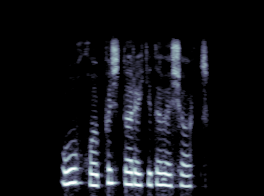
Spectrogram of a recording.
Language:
Kurdish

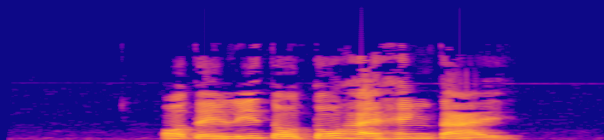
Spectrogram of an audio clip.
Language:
Cantonese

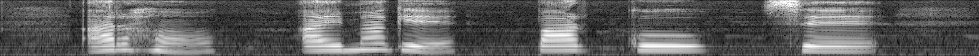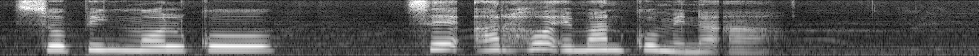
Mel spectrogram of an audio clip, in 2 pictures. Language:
Santali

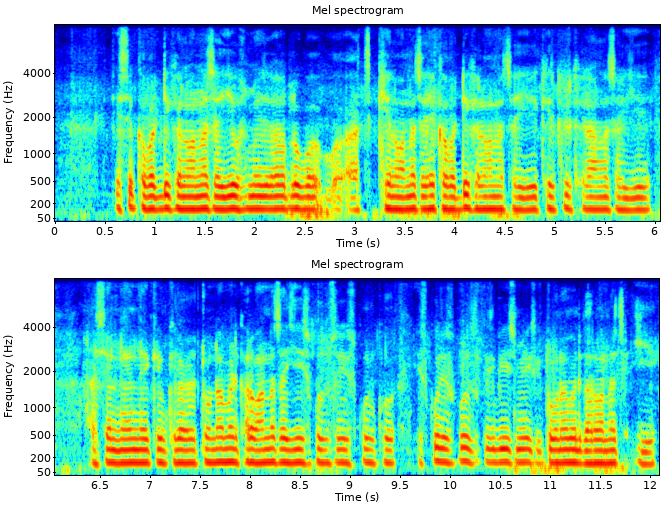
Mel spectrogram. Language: Hindi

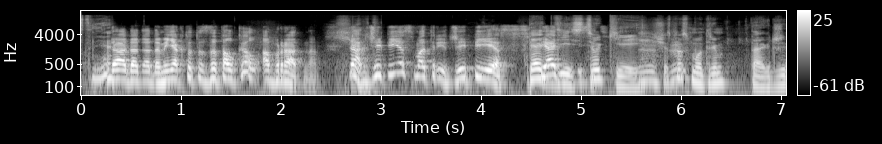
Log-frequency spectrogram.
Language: Russian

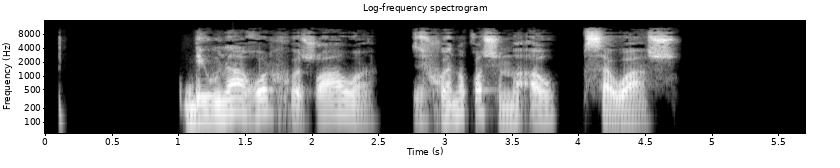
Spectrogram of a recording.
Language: Kabardian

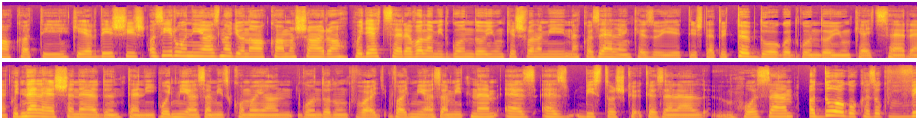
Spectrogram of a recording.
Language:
Hungarian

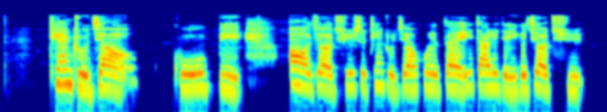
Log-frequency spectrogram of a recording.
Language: Chinese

